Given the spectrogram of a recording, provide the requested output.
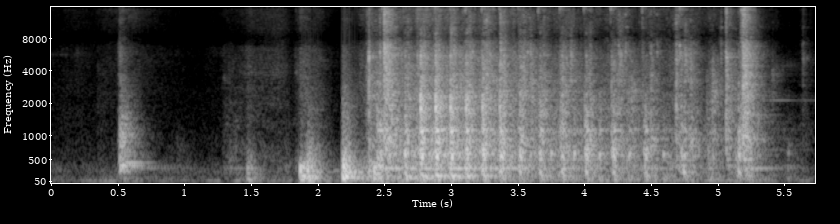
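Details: Wisconsin AEH engine from an Economy tractor, being tested for whether it will run; a hot blue spark was seen earlier and some exhaust came out. A few single turns, then a steady chugging crank at about three beats a second that never catches. The owner then suspects lost spark.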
